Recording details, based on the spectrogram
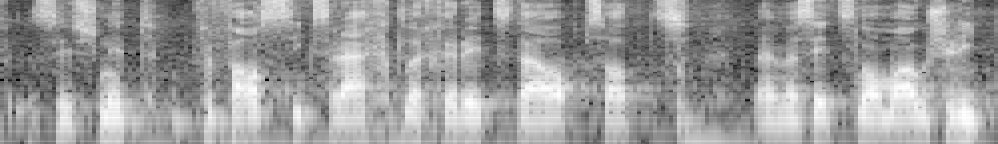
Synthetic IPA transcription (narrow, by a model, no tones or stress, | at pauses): əsɪʃnɪtfəɾfɑsiksɾæχtləχəɾɪt͡sd̥æːɑpsɑt͡sʋɛ̰nməsɪt͡snɔmɑːwʃɾiːp̚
